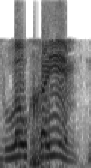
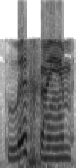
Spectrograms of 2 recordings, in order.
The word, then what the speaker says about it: lechayim: Because the problem with saying it with a kamatz or a patachani, l'chayim, right, a person might come to say that l'chayim means lo'chayim, not life. Right, the same type of confusion here, that if you have an aleph in there, or if you pronounce it la or the itnesba, right, it will sound like lo, and it'll be a problem.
